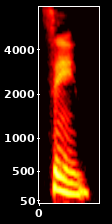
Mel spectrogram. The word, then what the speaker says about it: zehn: The letter H in German is a strange little fellow. When he's alone, he will not be pronounced and stay silent. Like for example in Zehn. You don't hear it.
